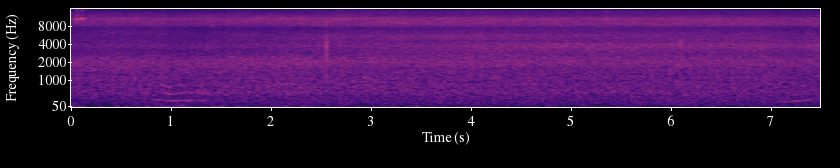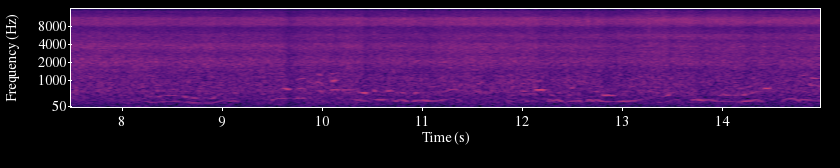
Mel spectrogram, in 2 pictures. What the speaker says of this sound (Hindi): देखिए नदी का नज़ारा।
